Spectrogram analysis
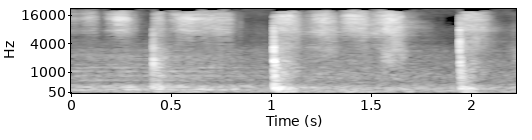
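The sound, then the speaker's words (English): Writing the word simony on a board produces a few faint scratching strokes and taps at an uneven pace, with quiet pauses between them. “I'll write that on the board, simony.”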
